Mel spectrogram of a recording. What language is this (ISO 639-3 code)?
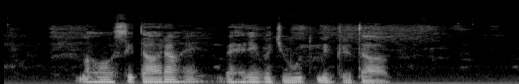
urd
